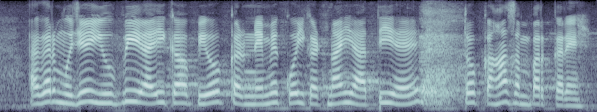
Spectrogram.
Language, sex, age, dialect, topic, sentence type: Hindi, female, 25-30, Marwari Dhudhari, banking, question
